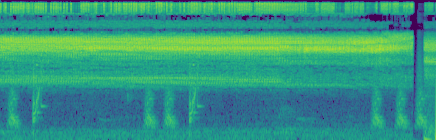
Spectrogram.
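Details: Caricangkas katydids give a constant high metallic buzz in jungle surroundings, overlaid by several short repeated croaks from another animal, before the recording cuts off abruptly at the end.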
